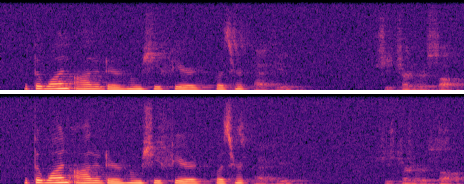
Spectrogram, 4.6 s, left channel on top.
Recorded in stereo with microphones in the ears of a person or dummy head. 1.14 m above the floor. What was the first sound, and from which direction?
A woman speaking, 15° right (ahead or behind).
